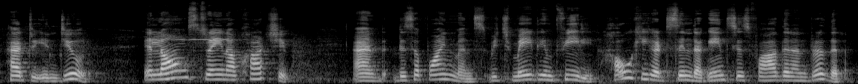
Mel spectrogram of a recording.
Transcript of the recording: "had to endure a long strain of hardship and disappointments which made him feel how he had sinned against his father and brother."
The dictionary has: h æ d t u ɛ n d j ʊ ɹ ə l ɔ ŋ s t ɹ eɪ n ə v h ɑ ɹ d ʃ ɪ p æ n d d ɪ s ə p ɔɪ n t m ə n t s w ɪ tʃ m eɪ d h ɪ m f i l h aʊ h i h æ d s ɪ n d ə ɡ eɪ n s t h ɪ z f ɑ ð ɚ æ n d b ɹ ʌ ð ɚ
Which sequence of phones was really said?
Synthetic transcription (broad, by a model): h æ d t u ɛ n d j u ɹ ə l ɔ ŋ s t ɹ eɪ n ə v h ɑ ɹ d ʃ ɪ p æ n d d ɪ s ə p ɔɪ n t m ə n t s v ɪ tʃ m eɪ d h ɪ m f i l h aʊ h i h æ d s ɪ n d ə ɡ eɪ n s t h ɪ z f ɑ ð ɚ æ n d b ɹ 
